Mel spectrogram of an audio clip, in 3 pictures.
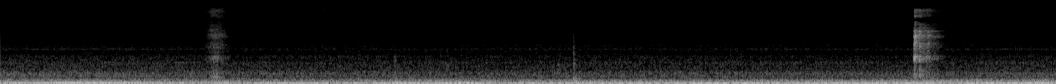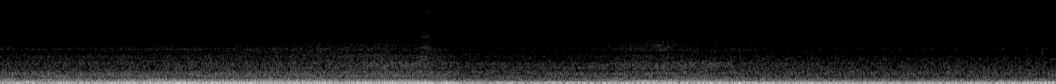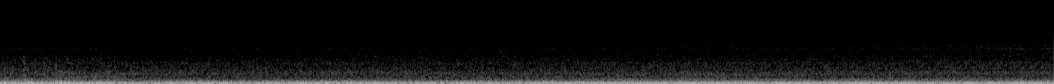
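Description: Steady low rumble of a vehicle idling and creeping forward in stop-and-go traffic, heard from inside the vehicle. Two short sharp clicks come about two and nine seconds in.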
